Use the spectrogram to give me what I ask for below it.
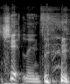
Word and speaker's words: chitlins: And I'm gonna pronounce it the correct way. Chitterlings. – Chitterlings. – Chitterlings. – No, it's chitlins. See, that's what the bougie people do.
